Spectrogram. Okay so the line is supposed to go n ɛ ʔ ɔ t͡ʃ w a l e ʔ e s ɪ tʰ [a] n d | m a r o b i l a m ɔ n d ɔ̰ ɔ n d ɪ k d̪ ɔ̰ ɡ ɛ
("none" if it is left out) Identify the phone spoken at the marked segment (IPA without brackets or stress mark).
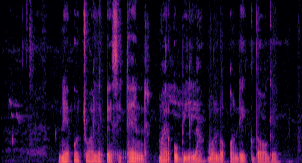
ɛ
